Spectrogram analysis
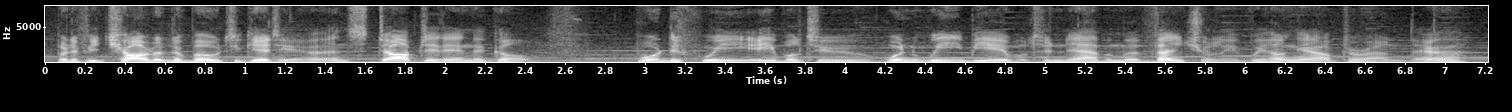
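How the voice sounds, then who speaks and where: A man's voice: medium pitch, sing-song, fairly quick, hardly any pauses, close to an everyday voice. An actor playing an earnest male investigator in a mystery visual novel, with game music behind. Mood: matter-of-fact. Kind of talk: English visual novel voice acting.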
